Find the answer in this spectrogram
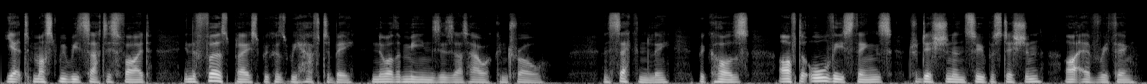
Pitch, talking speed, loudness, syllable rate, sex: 110 Hz, 150 wpm, -20 LUFS, 5.8 syllables/s, male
